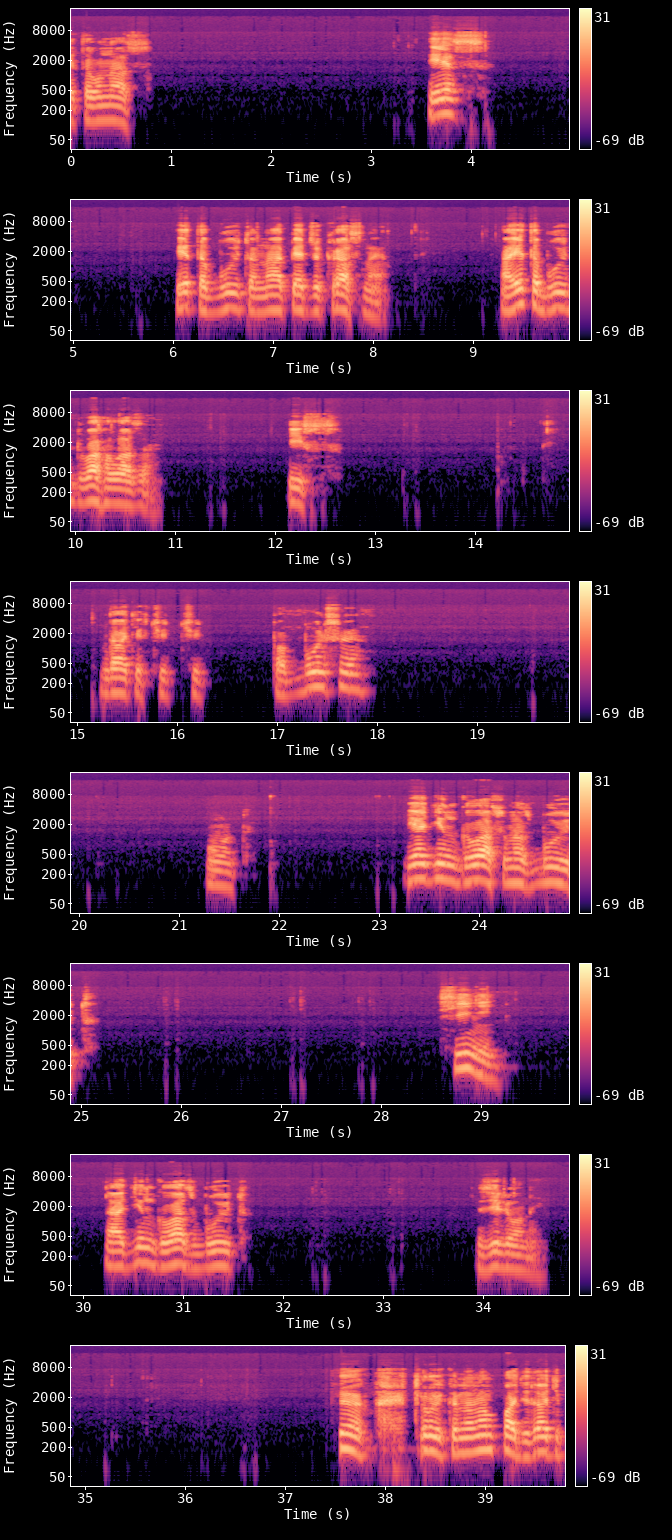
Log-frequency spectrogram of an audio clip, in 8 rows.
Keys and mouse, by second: 4.0 click, 9.2 click, 10.3 shift+click, 11.5-12.6 drag, 13.5 click, 15.1-19.8 drag, 20.3-21.9 middle drag, 22.9 click, 27.9 click, 29.0 click, 35.4 middle click, 36.8 shift+middle click, 38.3 KP_3, 39.3 shift+middle click.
